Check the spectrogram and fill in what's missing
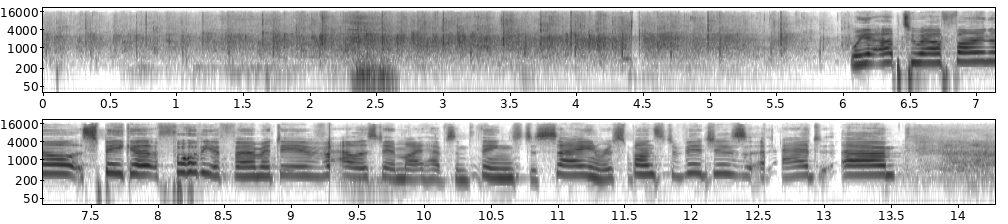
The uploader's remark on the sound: Sci-Fight hits Kalaide Theatre for this special National Sustainable Living Festival event!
